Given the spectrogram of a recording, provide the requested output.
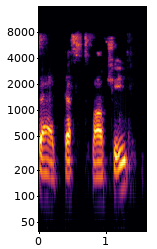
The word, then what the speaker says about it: Desmalchi: So my name is Alex Desmalchi, difficult last name, but it's spelled, it's pronounced just like it's spelled.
